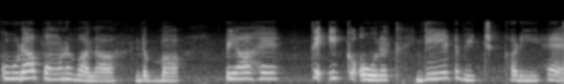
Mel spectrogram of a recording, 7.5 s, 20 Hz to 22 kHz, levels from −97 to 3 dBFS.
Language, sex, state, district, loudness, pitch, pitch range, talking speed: Punjabi, female, Punjab, Kapurthala, -17 LUFS, 245 Hz, 210-280 Hz, 105 wpm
